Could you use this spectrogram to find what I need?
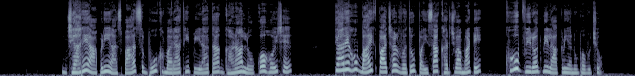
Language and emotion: Gujarati, disgusted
